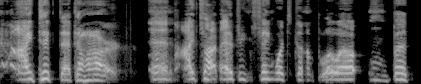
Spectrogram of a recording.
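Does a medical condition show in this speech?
Yes: cerebral palsy.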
